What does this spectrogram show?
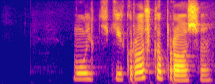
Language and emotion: Russian, neutral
